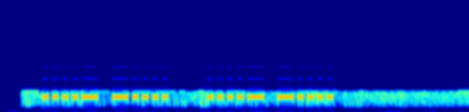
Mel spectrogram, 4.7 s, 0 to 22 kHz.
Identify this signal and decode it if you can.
Morse code, heard as a keyed tone, about 23 wpm, 430 Hz. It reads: 46 46
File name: contests / CW-SS-k5tr- -2200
